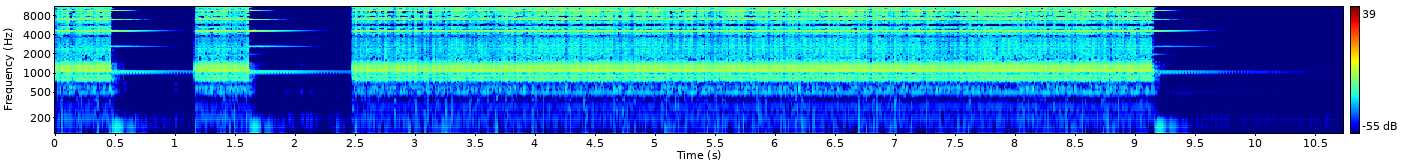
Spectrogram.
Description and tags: An old doorbell ringing, close perspective. Recorded in an apartment, close to the doorbell, with Zoom H4n Pro.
